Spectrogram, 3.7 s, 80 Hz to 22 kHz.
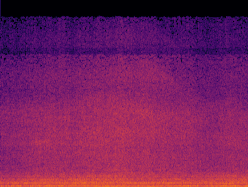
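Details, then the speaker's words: Mud-terrain off-road tires with about 5,000 miles on a truck cruising about 50 mph on back roads, windows open: even, steady low roar with no rising whine or rhythmic thump; road noise consistent, not loud. "Sound has pretty much stayed consistent the entire time. Not loud, not overwhelming."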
